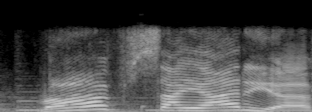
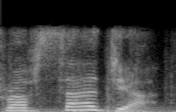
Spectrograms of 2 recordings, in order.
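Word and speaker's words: Rav Saadia: with meaning and purpose rav sayaria for example it's pronounced rav sadia got it thanks published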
